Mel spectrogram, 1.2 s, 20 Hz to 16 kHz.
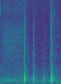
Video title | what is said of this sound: How to make easy peasy bread in a bag in just 8 minutes - Eat Happy Project@ | there's a little hollow sounding noise that they make if you tap the bottom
